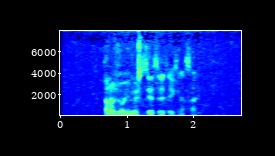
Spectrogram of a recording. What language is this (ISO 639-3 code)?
jpn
